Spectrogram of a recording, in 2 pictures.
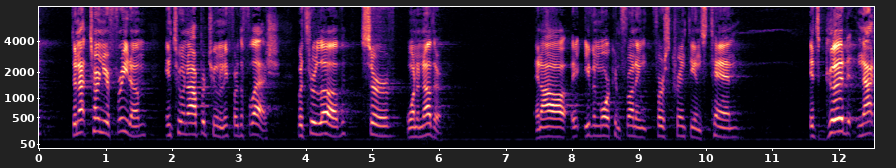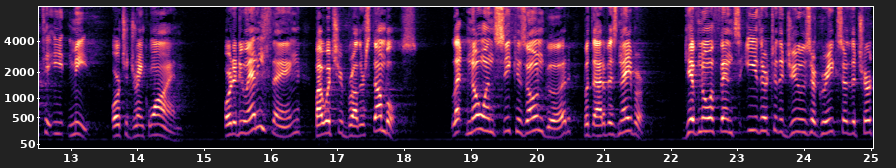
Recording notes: This message was shared in context to a Sunday service at Bethany Church in Bloomington, MN.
